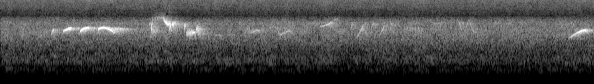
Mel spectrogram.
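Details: Blue-and-white flycatcher singing: clear whistled, slurred notes in a quick cluster early on, a quieter stretch, then one more rising whistle at the close over a steady high hiss.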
